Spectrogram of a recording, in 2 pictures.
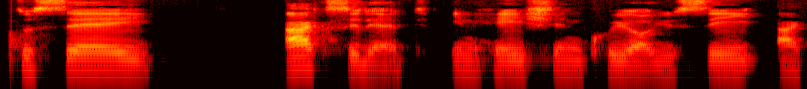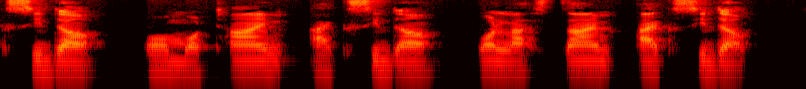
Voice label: How to say Accident in Haitian Creole – Aksidan pronunciation by a native Haitian Creole teacher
